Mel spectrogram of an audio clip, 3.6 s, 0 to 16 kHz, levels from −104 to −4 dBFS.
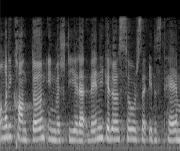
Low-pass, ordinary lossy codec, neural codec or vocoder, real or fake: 10.8 kHz; AAC, 96 kbps; none; real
